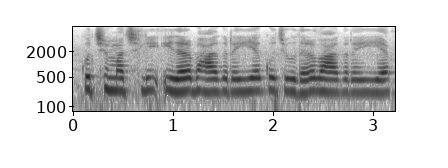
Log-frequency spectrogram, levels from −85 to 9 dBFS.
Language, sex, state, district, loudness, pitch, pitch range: Hindi, female, Jharkhand, Garhwa, -15 LUFS, 230 Hz, 220-240 Hz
